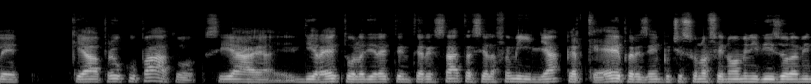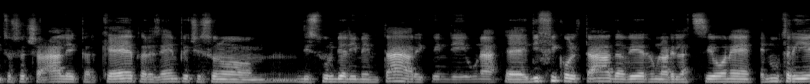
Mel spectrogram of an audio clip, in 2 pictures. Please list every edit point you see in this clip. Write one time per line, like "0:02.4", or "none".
0:08.9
